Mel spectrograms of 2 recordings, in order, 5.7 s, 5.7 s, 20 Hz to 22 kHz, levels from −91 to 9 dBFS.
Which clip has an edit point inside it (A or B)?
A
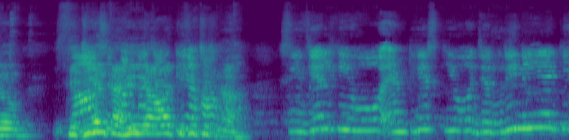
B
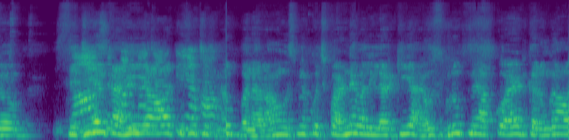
B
